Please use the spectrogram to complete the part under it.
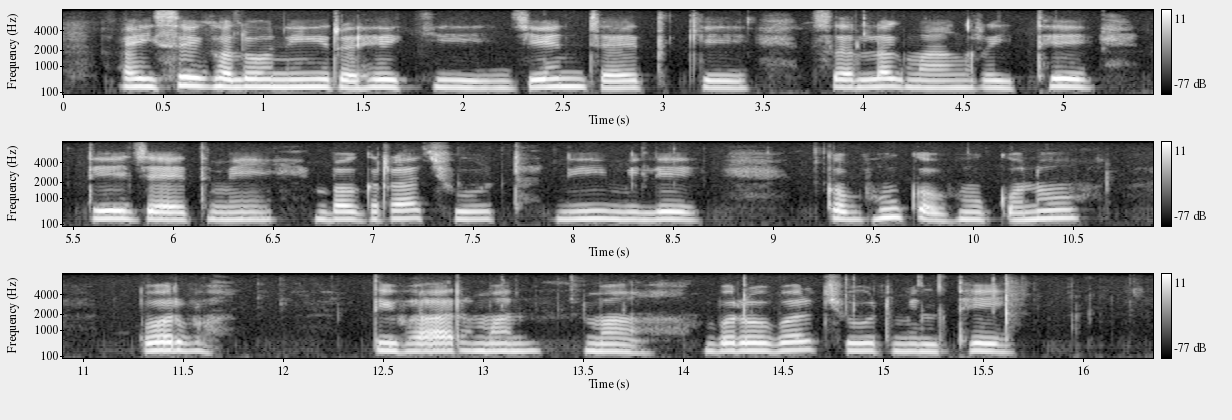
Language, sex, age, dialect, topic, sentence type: Chhattisgarhi, female, 25-30, Northern/Bhandar, banking, statement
